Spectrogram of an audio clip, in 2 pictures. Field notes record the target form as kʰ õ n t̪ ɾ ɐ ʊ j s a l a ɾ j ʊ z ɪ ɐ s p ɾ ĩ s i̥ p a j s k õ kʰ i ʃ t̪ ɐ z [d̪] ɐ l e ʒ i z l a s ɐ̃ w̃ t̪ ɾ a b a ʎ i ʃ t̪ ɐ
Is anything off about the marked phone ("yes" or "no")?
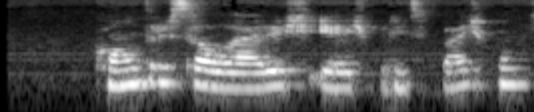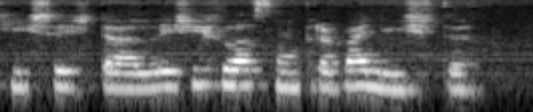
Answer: no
